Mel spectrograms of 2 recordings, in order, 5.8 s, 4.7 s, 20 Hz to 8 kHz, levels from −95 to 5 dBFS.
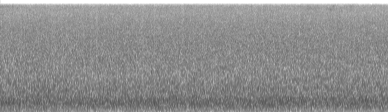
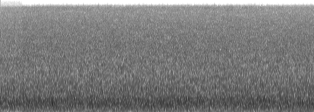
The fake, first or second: second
